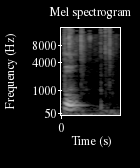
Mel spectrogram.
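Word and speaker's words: 不: And usually, typically it'd be spelled with or it'd be written out, or it'd be pronounced with a fourth tone. But if there are two fourth tones right next to each other, for instance, we have bu shi, then this sounds very awkward.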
